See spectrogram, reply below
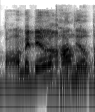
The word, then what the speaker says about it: Bombadil: Our next email comes in from old friend Tom Babadil. – Oh, Tom Bombadil? – Bombadil.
